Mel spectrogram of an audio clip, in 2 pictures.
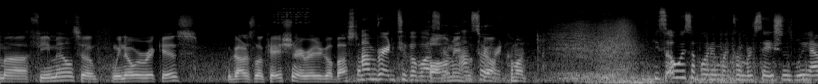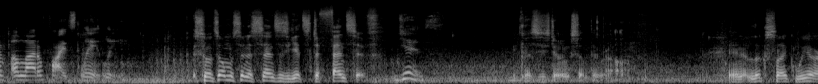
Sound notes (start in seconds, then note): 5.4 dramatic whoosh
